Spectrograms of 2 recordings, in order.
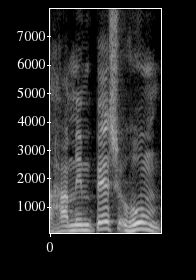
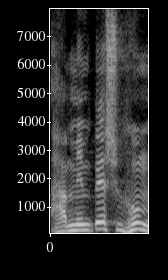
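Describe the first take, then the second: No difference in how they are said.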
